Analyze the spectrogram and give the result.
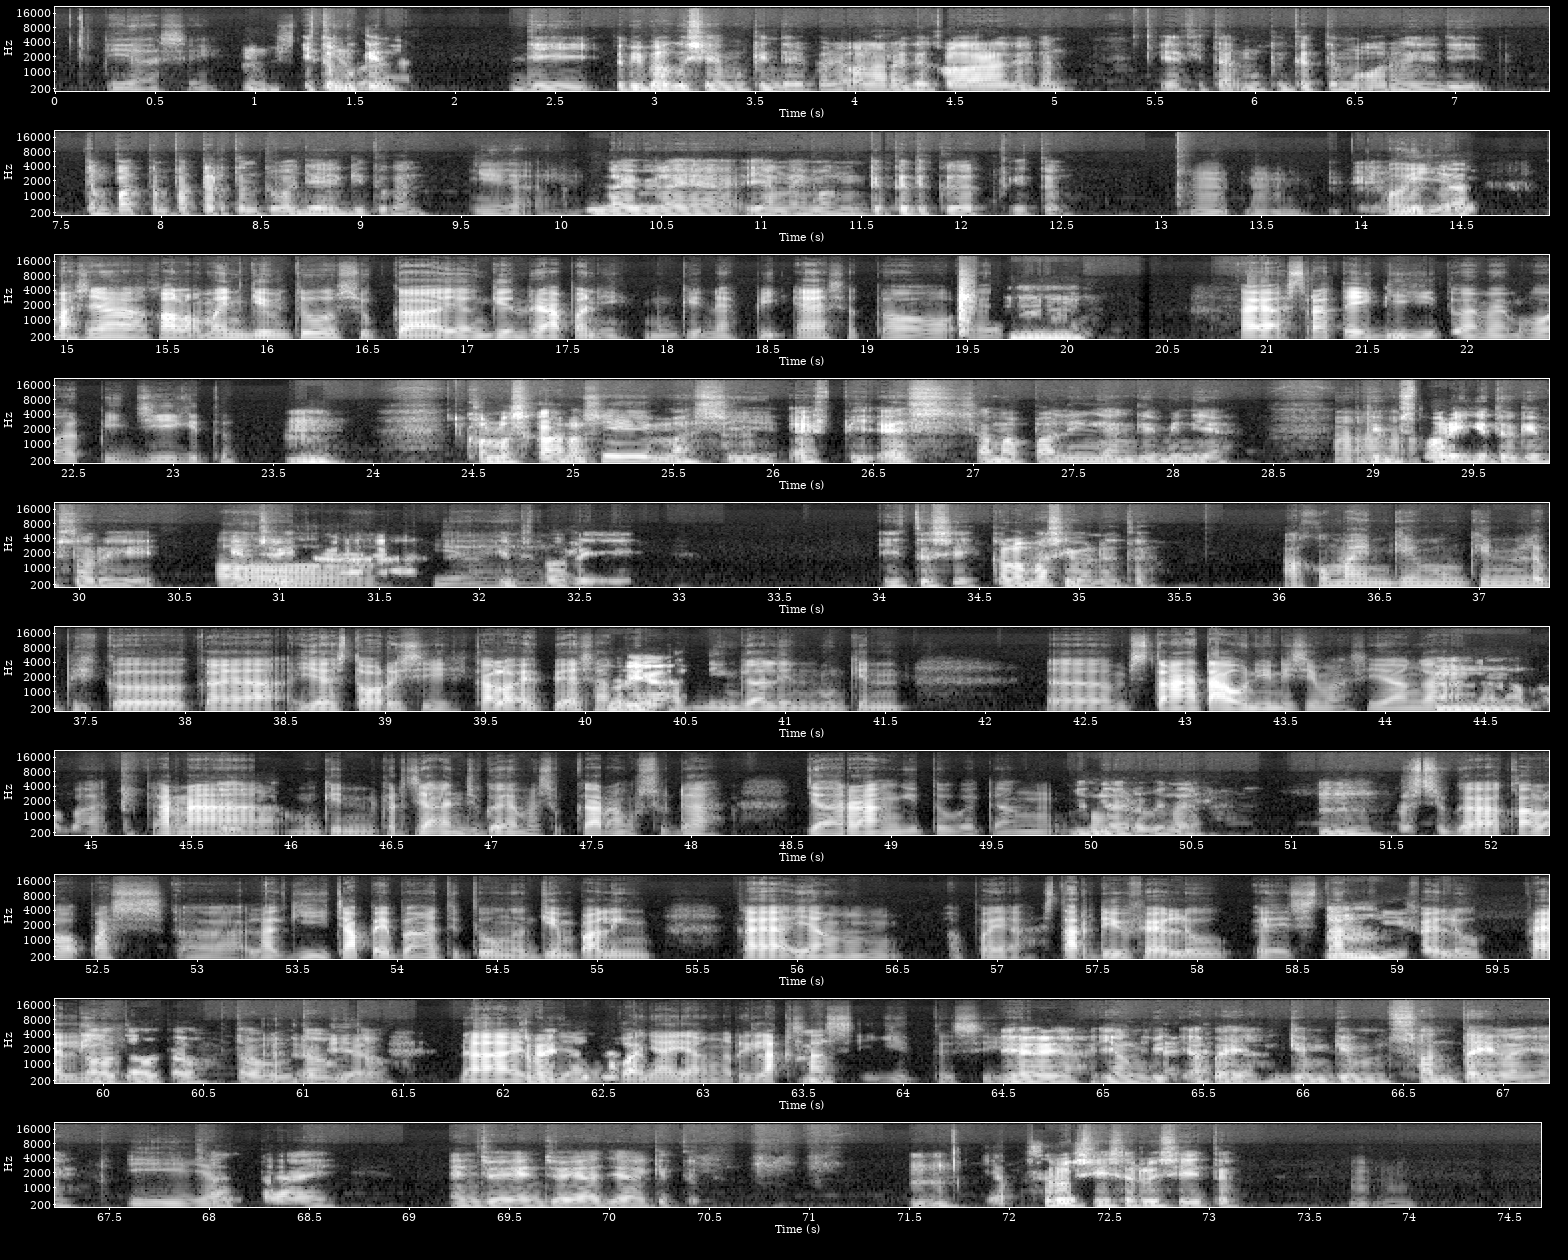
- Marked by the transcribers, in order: tapping; distorted speech; static; other background noise; chuckle; chuckle; unintelligible speech
- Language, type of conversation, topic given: Indonesian, unstructured, Mana yang lebih Anda nikmati: bermain gim video atau berolahraga di luar ruangan?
